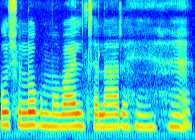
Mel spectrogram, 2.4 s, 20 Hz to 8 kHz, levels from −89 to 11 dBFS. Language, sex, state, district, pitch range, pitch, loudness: Hindi, female, Jharkhand, Palamu, 220-240 Hz, 225 Hz, -16 LUFS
